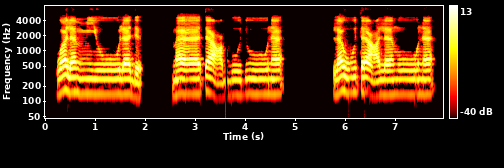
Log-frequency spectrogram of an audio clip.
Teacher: Jadi wawu sukun tetap dibaca dengan memonyongkan bibir sebagaimana dhammah, karena dhammah adalah wawu adalah induk dari dhammah, ummud dhammah.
